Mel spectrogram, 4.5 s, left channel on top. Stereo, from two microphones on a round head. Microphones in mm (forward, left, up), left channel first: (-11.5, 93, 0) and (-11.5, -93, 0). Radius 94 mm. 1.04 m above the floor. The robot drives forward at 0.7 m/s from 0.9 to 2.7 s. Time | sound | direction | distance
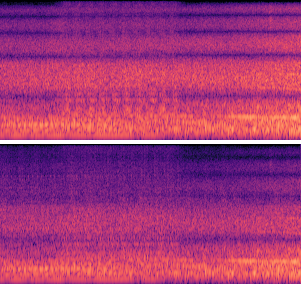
0.0 | a vehicle | 80° left | ?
